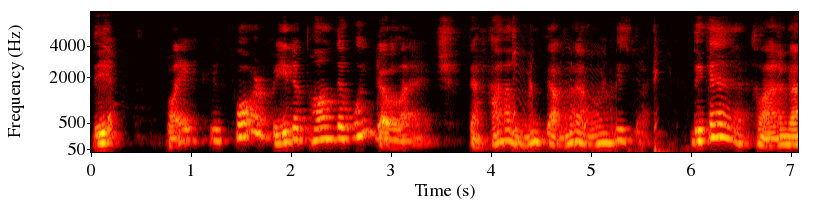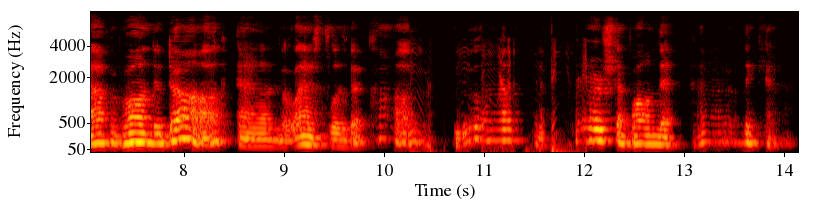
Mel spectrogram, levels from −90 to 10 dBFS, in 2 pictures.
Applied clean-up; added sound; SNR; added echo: neural mask model DeepFilterNet 3.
